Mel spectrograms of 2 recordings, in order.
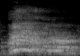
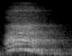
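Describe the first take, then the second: First: Loud, high demon shriek with an unnatural tone; second take of the demon scream; demon cry repeated. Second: Loud, high shriek of a demon; sudden shrieking demon yell; demon cry. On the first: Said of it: "A ver, repetimos". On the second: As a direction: let out a loud possessed cry. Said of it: "qué es lo que decía este espíritu inmundo". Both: Acted.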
